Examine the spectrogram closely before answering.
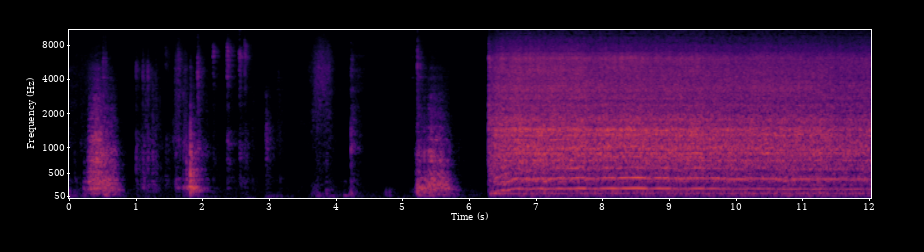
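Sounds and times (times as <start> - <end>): plastic items clicking and knocking: 1.0 - 2.8.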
